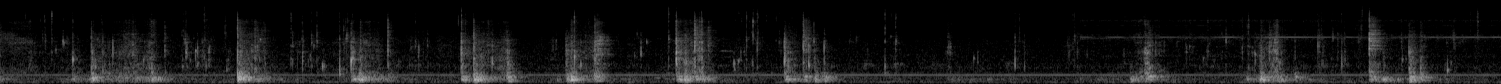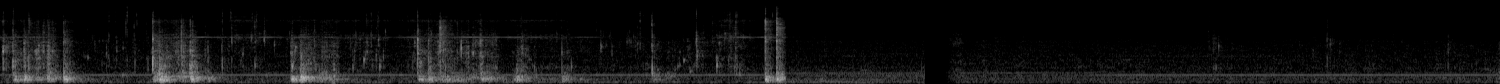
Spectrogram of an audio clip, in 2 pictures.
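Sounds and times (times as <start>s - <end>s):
ladle splashing liquid in metal pot: 0.3s - 22.8s.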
